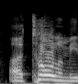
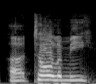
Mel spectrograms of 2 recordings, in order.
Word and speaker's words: Ptolemy: Ptolemy, the P is silent, all right? Ptolemy the first, and Ptolemy the second, his son, Ptolemy Soter and Ptolemy Philadelphus.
